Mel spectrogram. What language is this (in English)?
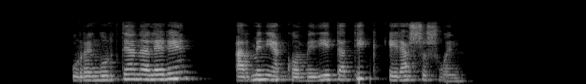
Basque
